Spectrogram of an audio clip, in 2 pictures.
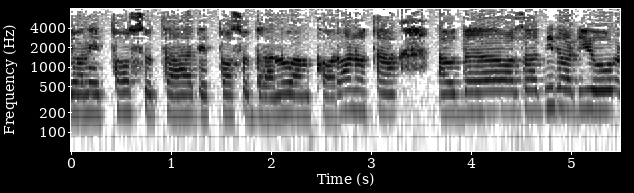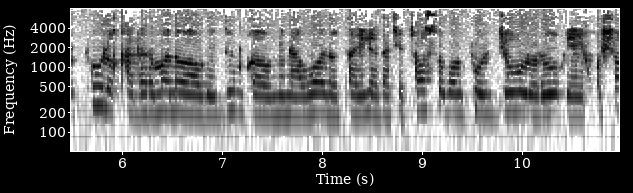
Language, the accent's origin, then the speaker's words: Pashto; Kabul, Afghanistan; also born or lived in Wardak; زه خو اصلا د وردګو ولایت یم، د پلار مې د وردګو ولایت ته خلیګنسر شي کې دلې د کابل په تختپل سیمه کې یم او لویا شویم کابل کې هم مکتب می دولسمه په کابل خار خیرخانه می نهلی سی مریم کې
